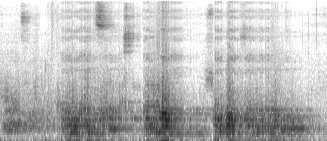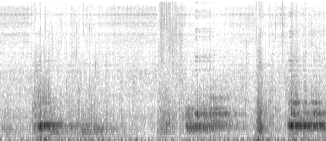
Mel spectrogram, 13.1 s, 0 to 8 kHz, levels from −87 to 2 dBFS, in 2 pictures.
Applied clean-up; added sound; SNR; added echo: neural separator model SepFormer DNS4.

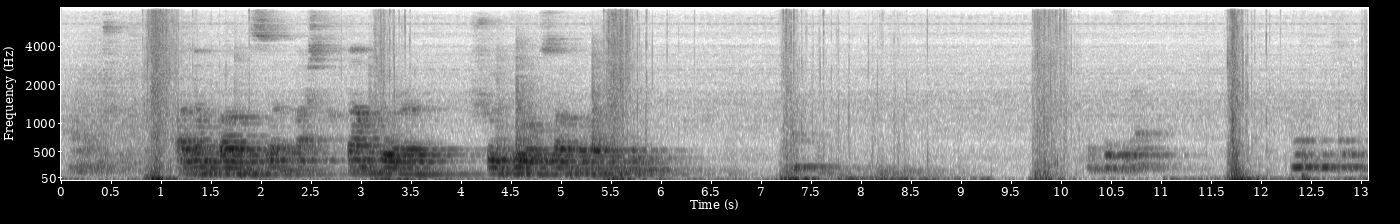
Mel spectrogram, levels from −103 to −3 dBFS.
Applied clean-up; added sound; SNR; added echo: none; Crumpling, crinkling; 9 dB; reverberation time 1.1 s.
